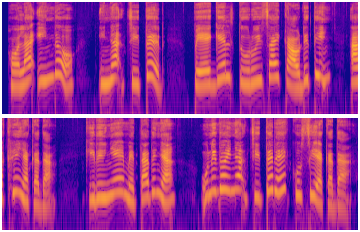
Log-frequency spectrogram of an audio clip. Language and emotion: Santali, happy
